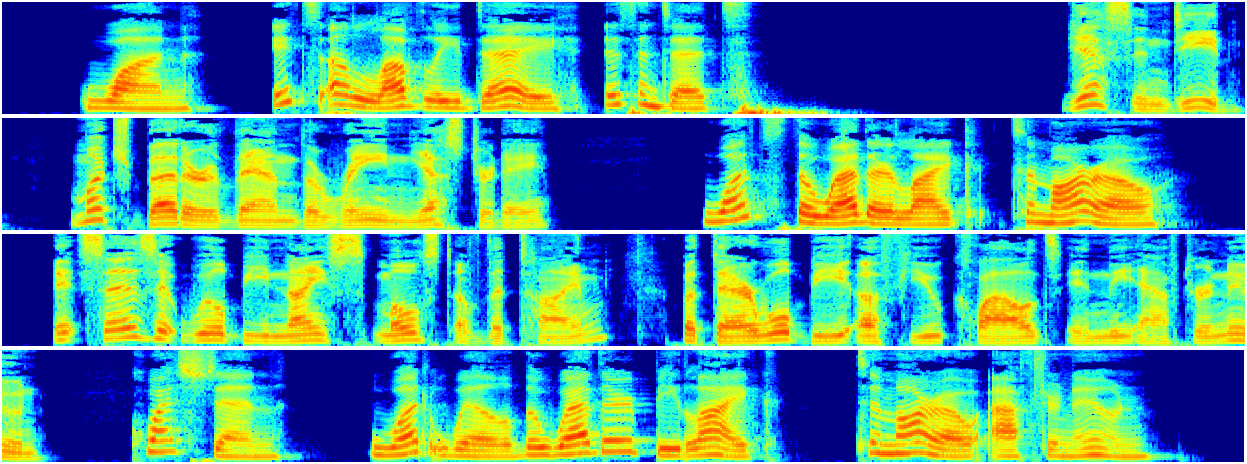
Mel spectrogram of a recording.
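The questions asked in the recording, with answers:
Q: What will the weather be like tomorrow afternoon?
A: A little cloudy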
